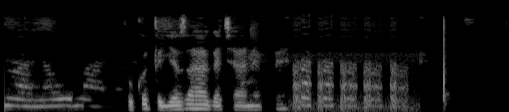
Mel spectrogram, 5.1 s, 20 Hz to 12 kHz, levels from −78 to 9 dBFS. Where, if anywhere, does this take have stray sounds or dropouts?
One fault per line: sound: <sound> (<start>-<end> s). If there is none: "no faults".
sound: laugh (2.9-4.1 s)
